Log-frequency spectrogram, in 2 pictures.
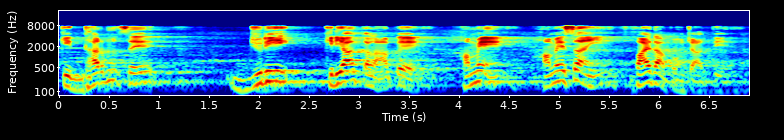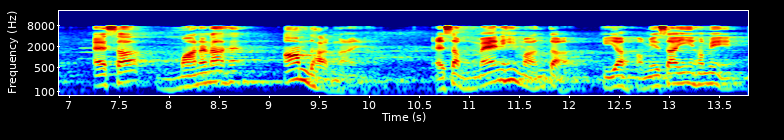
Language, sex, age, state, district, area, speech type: Hindi, male, 18-30, Bihar, Darbhanga, rural, spontaneous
